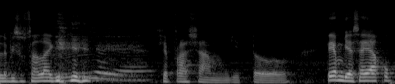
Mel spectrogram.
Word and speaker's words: przepraszam: Permisi itu kalau di Polandia tuh przepraszam. Zepraszam. Iya, przepraszam. Agak susah. Iya. Pronunciation-nya agak susah. Apalagi kalau baca itu tambah lebih susah lagi. Iya, iya. Przepraszam gitu.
